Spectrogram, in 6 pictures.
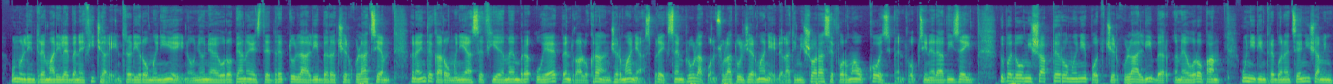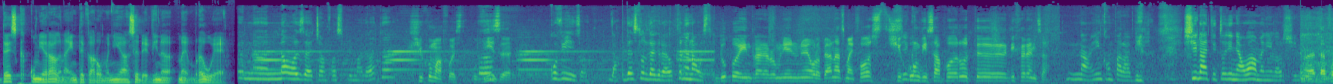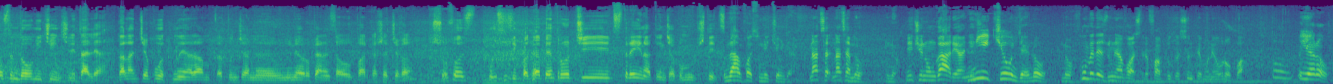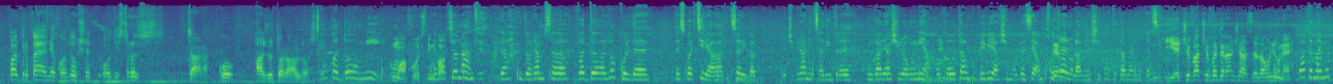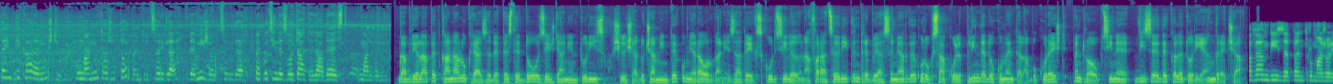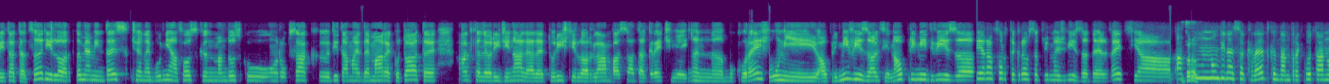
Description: Unii dintre bănățeni își amintesc cum era înainte ca românia să facă parte din Uniunea Europeană.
